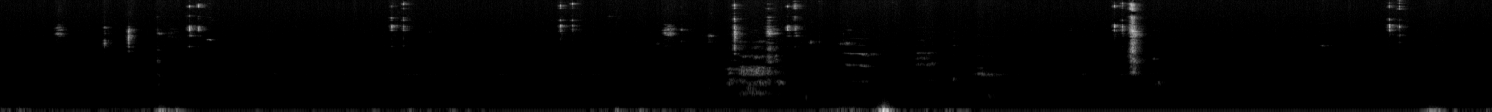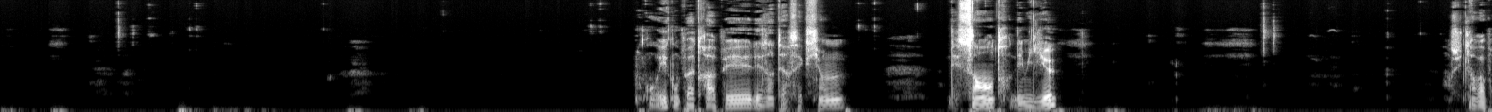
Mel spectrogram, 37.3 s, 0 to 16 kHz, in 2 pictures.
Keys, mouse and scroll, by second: 1.6 Return, 2.6 right click, 5.2 click, 7.2 click, 9.3 Return, 10.1 right click, 14.2 click, 20.3 Return, 21.2 right click, 26.3 click, 29.6 click, 34.7 Return.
